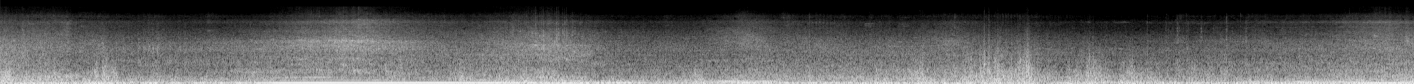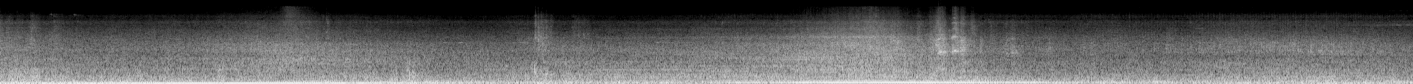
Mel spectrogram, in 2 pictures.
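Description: Heavy traffic heard from a motor scooter squeezing between container trucks: deep diesel truck engines rumbling, swelling and fading as the big rigs are passed, over road and wind noise. A short hiss comes near the end.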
